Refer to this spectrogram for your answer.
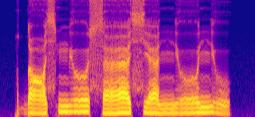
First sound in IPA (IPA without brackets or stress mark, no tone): ɗ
